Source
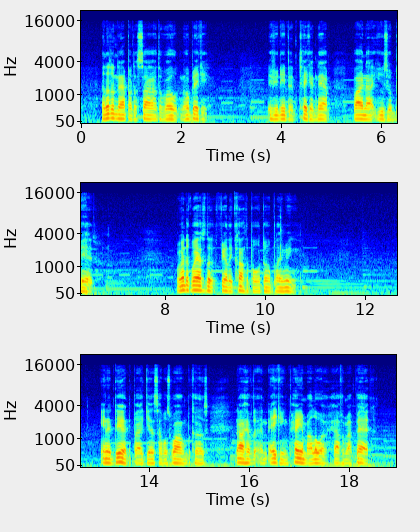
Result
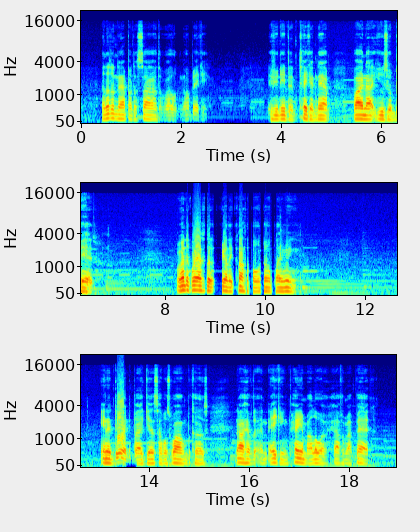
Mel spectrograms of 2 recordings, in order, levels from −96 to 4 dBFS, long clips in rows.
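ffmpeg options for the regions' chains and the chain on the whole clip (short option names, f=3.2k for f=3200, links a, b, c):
-filter_complex "[0:a]asettb=1/sr,asplit=3[a][b][c];[a]atrim=end=1.574[d];[b]atrim=start=1.57:end=3.81,asetpts=PTS-STARTPTS,afade=t=in:d=0.004:c=qsin,afade=t=out:st=2.236:d=0.004:c=qsin,highpass=f=540:p=1,highshelf=f=7.6k:g=-4.5,tremolo=f=110:d=0.857[e];[c]atrim=start=3.806[f];[d][e]acrossfade=d=0.004:c1=hsin:c2=qsin[g];[g][f]acrossfade=d=0.004:c1=qsin:c2=hsin,asettb=1/sr,asplit=3[h][i][j];[h]atrim=end=8.434[k];[i]atrim=start=8.43:end=10.53,asetpts=PTS-STARTPTS,afade=t=in:d=0.004:c=qsin,afade=t=out:st=2.096:d=0.004:c=qsin,agate=range=-24dB:threshold=-34dB:ratio=16:release=100:detection=peak,acrossover=split=2600[l][m];[m]acompressor=threshold=-53dB:ratio=4:attack=1:release=60[n];[l][n]amix=inputs=2:normalize=0,volume=17.5dB,asoftclip=hard,volume=-17.5dB[o];[j]atrim=start=10.526[p];[k][o]acrossfade=d=0.004:c1=hsin:c2=qsin[q];[q][p]acrossfade=d=0.004:c1=qsin:c2=hsin,asettb=1/sr,asplit=3[r][s][t];[r]atrim=end=13.344[u];[s]atrim=start=13.34:end=13.76,asetpts=PTS-STARTPTS,afade=t=in:d=0.004:c=qsin,afade=t=out:st=0.416:d=0.004:c=qsin,highpass=f=200:w=0.5412,highpass=f=200:w=1.3066,highshelf=f=10k:g=-5.5,aeval=exprs='0.133*(abs(mod(val(0)/0.133+3,4)-2)-1)':c=same[v];[t]atrim=start=13.756[w];[u][v]acrossfade=d=0.004:c1=hsin:c2=qsin[x];[x][w]acrossfade=d=0.004:c1=qsin:c2=hsin,highpass=53,lowshelf=f=180:g=-3,dynaudnorm=f=270:g=31:m=11.5dB"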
